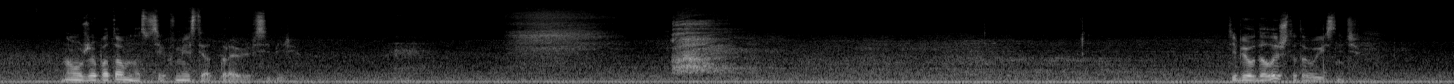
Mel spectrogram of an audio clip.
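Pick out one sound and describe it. A young man speaks calmly inside a car.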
